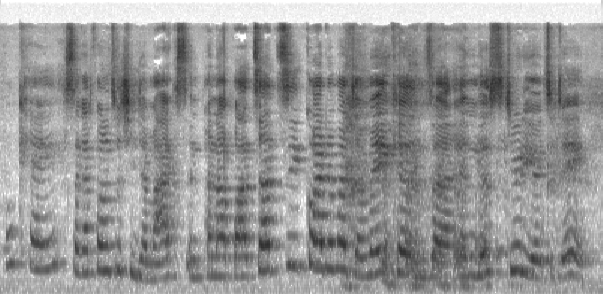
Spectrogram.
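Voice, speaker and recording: In an indoor TV studio, a young talk show host with a Zimbabwean accent conducts an interview, asking playful, upbeat questions. Her voice sits high and sounds animated and mellow at a normal speed, in a roomy space with faint noise.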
